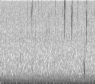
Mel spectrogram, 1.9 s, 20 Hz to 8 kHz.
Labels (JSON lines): {"label": "anthrophony, boat engine", "recorder": "SoundTrap 300"}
